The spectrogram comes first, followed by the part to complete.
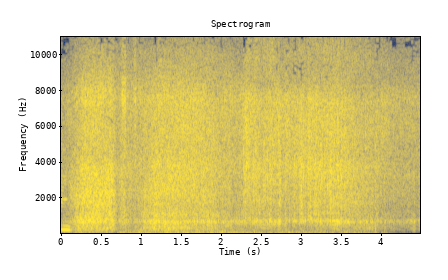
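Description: Snowboard sliding and carving over soft spring snow, the board's base hissing and scraping steadily, with wind rushing over the camera microphone.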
